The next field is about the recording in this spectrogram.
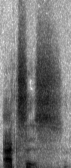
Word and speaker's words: Uxas: This is Axis, which is the pronunciation, and then the actual spelling of it is kind of like Bologna and Bologna. Axis is spelled UXAS,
